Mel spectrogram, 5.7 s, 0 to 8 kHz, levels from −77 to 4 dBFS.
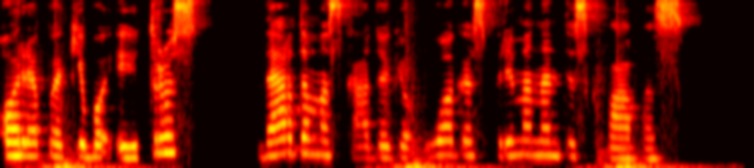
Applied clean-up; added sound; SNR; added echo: none; Slam; 10 dB; none.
